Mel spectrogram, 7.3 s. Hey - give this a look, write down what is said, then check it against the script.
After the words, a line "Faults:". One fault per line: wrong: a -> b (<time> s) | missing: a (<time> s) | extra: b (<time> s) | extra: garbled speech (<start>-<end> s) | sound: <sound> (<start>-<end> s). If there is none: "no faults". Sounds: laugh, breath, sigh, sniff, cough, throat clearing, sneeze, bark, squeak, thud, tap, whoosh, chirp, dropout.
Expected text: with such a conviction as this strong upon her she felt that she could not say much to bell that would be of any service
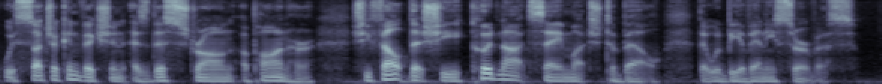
with such a conviction as this strong upon her she felt that she could not say much to bell that would be of any service
Faults:
no faults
